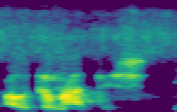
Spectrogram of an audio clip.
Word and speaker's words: Automatisch: Yes, Automatisch. Yes. – Automatisch? Yes. And so is that the name of your art book or? – Yes, so the art book is called Neopop, The Art of Automatisch.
